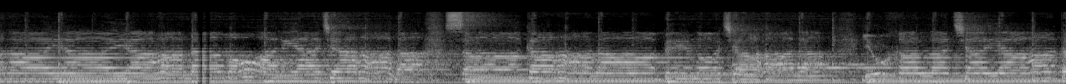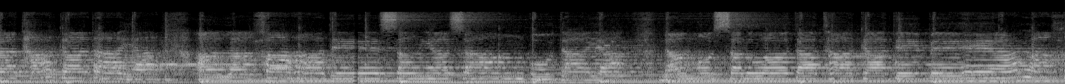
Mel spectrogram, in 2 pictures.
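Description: At 1.97 to 2.03 s, a short stall from a late packet: the jitter buffer ran dry and the last sound was held for 48 ms, then resumed unbroken. Nothing is lost; everything after it simply plays 48 ms later.

At 2.05 to 2.10 s and again at 14.20 to 14.25 s, short concealed packet loss: about 40 ms never arrived and was bridged with a synthetic continuation, giving a brief smear or wobble. Unlike the stall, that sound is actually gone.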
